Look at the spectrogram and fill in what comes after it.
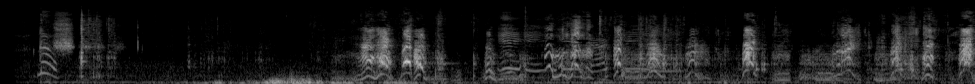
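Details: Cocker Spaniel pups just under eight weeks old yelp and whine in high, bending squeals, several voices overlapping.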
